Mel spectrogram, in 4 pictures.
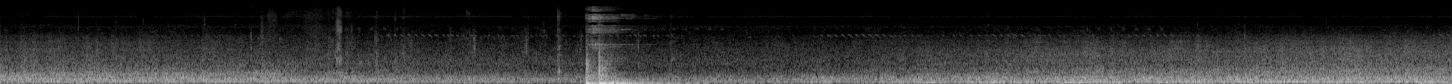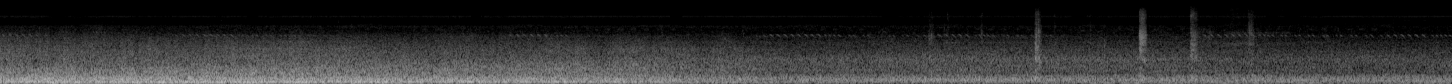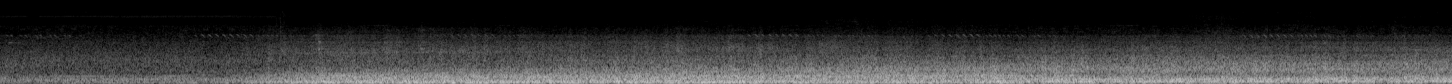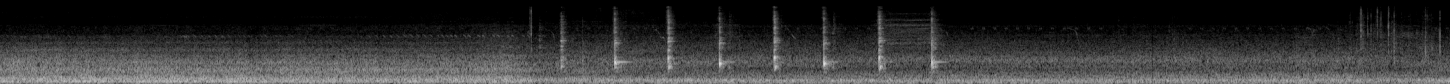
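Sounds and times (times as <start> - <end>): train rumbling over steel bridge: 0.0 - 57.0
sharp clicks: 48.9 - 53.1.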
